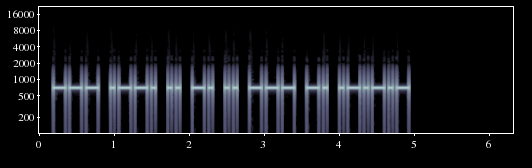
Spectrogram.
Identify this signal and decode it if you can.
Morse code, heard as a keyed tone, about 22 wpm, 700 Hz. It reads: OPINION.
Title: A Sound Of Thunder 22wpm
